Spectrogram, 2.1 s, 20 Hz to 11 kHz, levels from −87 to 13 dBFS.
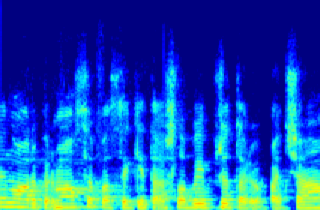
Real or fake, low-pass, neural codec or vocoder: real; 9.9 kHz; none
